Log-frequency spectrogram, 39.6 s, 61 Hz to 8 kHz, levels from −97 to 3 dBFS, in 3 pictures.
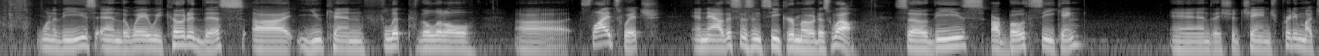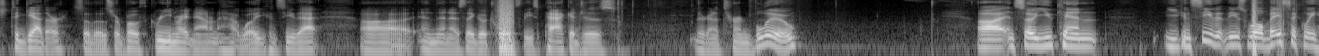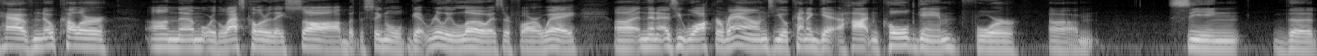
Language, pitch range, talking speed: English, 110-135 Hz, 185 wpm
